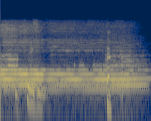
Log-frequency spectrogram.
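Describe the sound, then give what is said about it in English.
Train horn of an approaching train: a loud, steady multi-tone chord held for about three seconds before cutting off. “I hear a train of coming.”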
